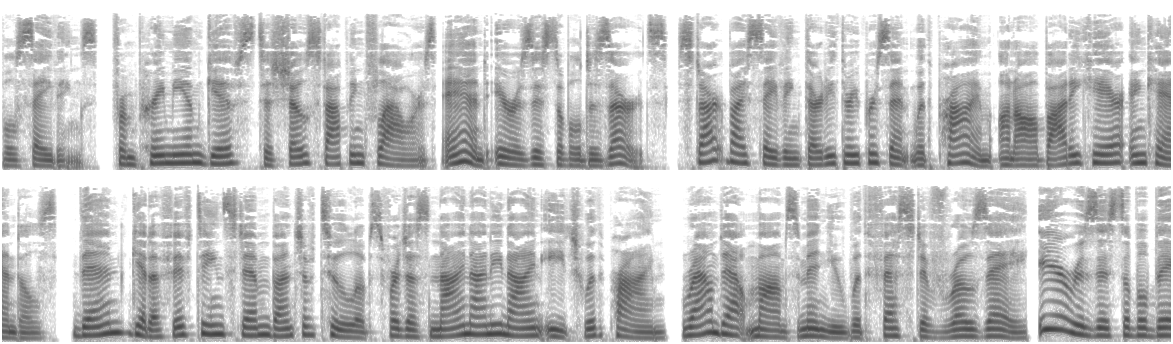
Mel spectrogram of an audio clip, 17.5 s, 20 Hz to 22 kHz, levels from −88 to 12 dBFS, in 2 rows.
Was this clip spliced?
no; 0 cuts

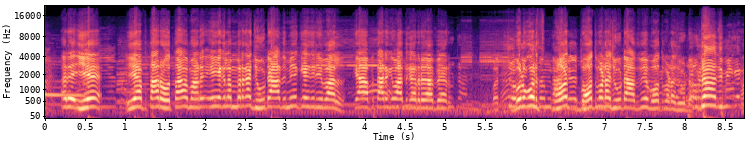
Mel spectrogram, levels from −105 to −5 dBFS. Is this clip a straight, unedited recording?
yes; 0 cuts

